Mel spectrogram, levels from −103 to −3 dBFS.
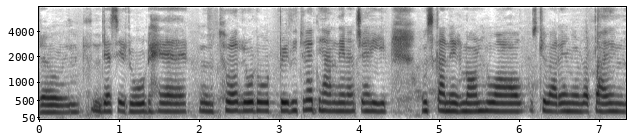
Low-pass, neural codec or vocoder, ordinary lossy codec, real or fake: none; codec, 16 kHz, 2 kbps, FreqCodec, larger model; none; fake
